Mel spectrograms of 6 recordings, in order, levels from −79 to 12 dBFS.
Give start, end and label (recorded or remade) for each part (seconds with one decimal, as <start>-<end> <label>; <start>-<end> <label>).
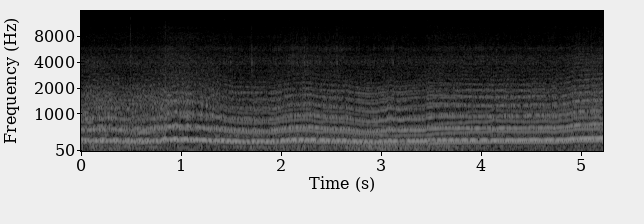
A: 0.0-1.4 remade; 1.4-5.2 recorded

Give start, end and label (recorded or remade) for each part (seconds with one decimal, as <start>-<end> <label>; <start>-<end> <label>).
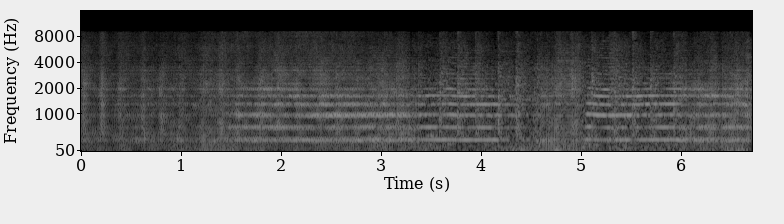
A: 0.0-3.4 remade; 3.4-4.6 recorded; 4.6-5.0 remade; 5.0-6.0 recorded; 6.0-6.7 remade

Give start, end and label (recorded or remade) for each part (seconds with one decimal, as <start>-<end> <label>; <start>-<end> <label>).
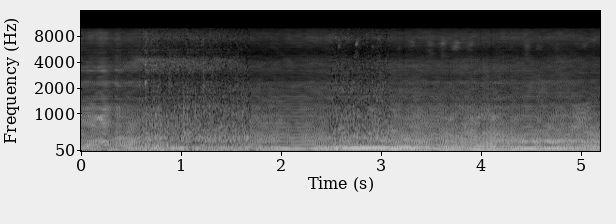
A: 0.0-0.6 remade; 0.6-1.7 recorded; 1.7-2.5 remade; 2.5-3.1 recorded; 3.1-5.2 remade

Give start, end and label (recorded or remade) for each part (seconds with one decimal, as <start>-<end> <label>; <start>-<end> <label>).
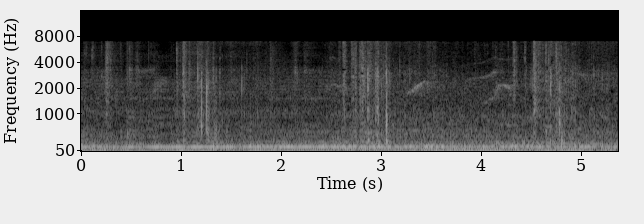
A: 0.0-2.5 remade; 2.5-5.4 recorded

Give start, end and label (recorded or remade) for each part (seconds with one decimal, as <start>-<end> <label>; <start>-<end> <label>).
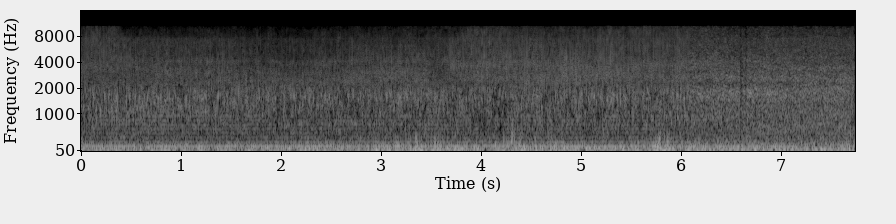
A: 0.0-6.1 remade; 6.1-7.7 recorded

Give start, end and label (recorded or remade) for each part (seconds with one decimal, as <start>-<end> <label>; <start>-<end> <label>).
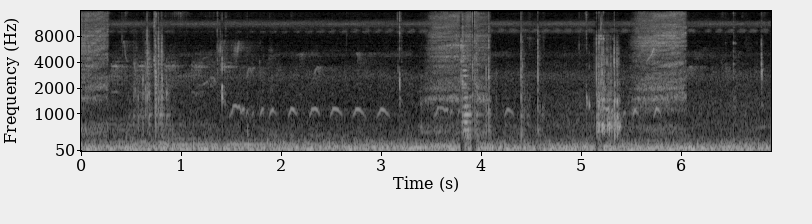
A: 0.0-4.1 remade; 4.1-5.5 recorded; 5.5-6.3 remade; 6.3-6.9 recorded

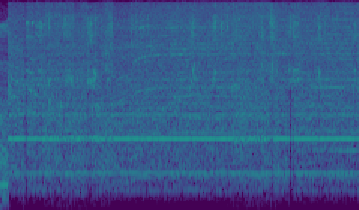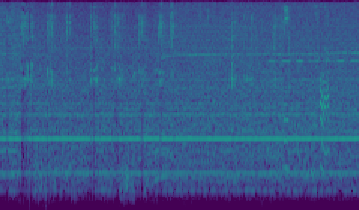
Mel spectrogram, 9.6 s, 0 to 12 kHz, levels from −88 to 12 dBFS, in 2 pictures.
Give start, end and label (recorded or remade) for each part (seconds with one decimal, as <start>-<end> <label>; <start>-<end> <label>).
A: 0.0-0.6 recorded; 0.6-1.5 remade; 1.5-3.1 recorded; 3.1-3.7 remade; 3.7-9.6 recorded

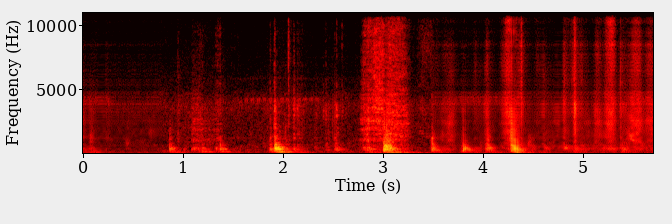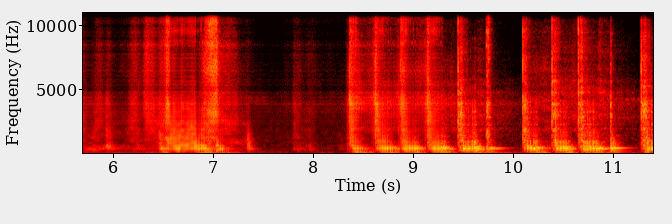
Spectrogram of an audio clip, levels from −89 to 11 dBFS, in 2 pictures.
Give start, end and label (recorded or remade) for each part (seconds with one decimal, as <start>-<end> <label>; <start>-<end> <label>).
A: 0.0-0.8 remade; 0.8-3.5 recorded; 3.5-9.3 remade; 9.3-11.4 recorded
